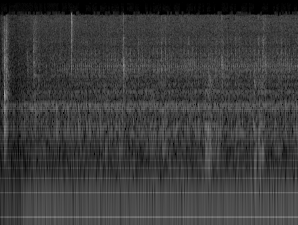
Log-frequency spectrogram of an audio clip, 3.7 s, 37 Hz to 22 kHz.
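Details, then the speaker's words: Murphy TR1 tape recorder with Garrard cartridge deck in play mode: soft even motor hum, faint steady whir and light mechanical ticks with no labouring or squeal; magic eye lit, so the power supply (HT and LT) and motor are working. "So the power supply is working. The motor's working. You can hear it."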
